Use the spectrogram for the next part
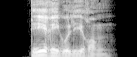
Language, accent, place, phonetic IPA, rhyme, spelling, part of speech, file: German, Germany, Berlin, [deʁeɡuˈliːʁʊŋ], -iːʁʊŋ, Deregulierung, noun, De-Deregulierung.ogg
- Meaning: deregulation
